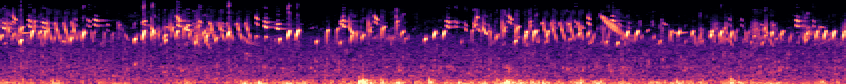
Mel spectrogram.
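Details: Group of European goldfinches in mating-call chorus to stimulate male song, repeated bursts of quick, high, liquid twitters roughly every second or so, layered and continuous.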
